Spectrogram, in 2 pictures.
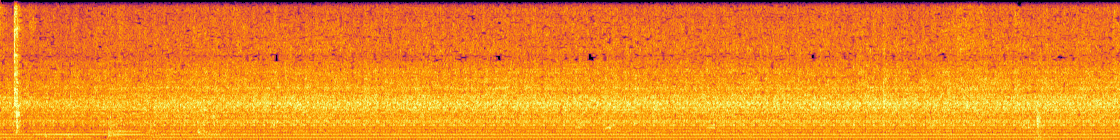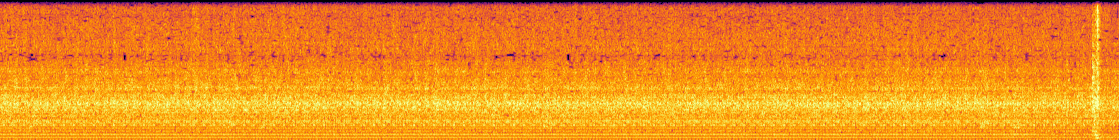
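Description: Moffett truck-mounted forklift engine idling steadily, with a small step in pitch about a second in.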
